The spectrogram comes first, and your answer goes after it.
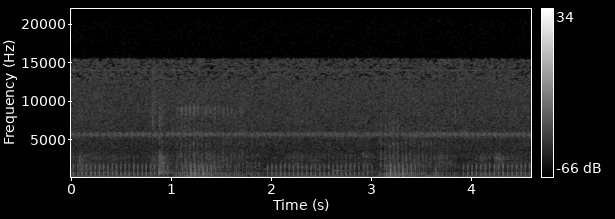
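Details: Domestic cat asleep and purring, a snore-like sound: continuous deep vibrating rumble, breaking into louder breathy bursts at about one-second and three-second marks, no other sounds.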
